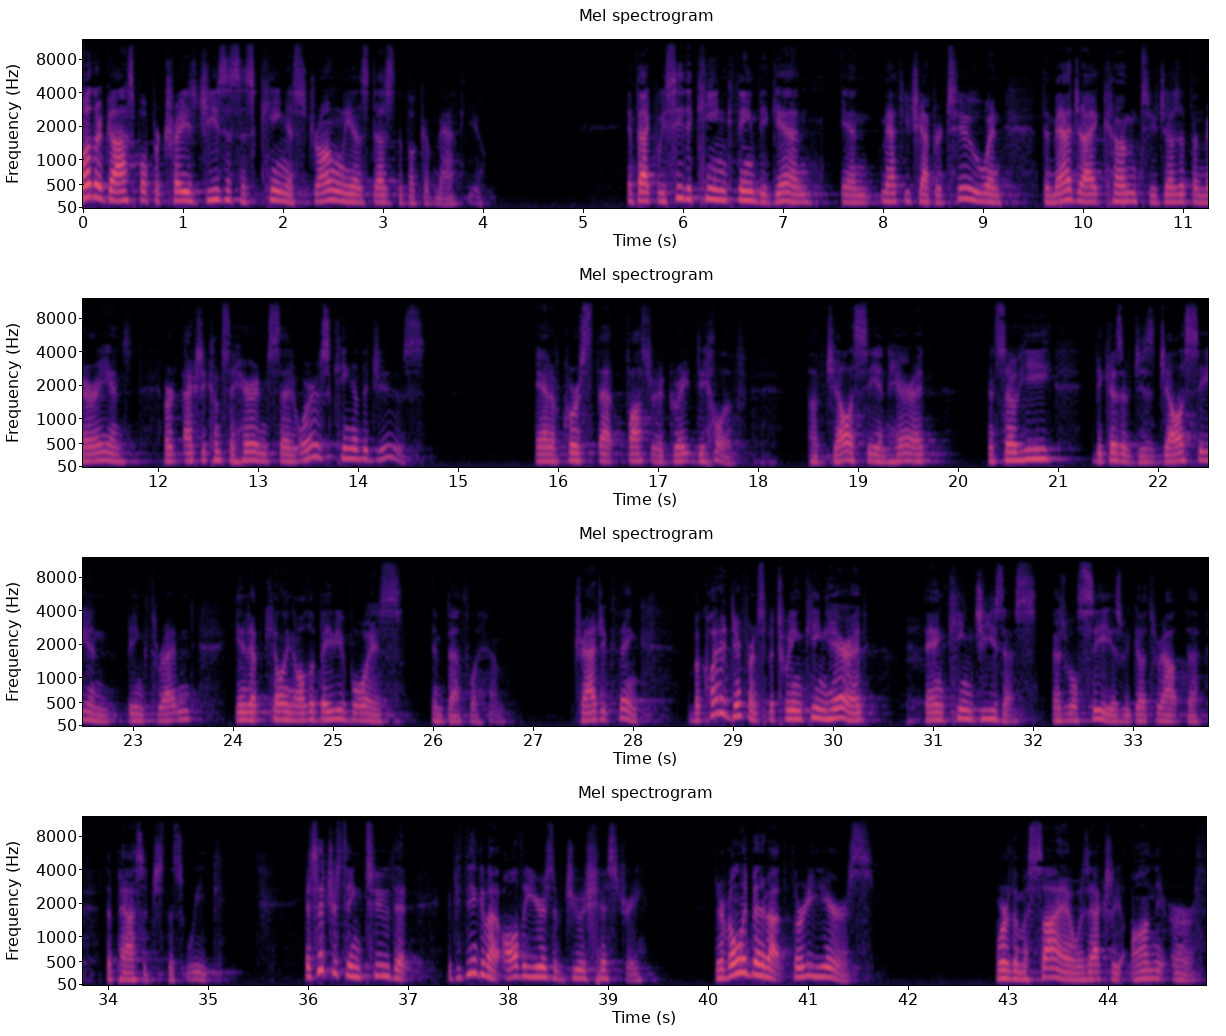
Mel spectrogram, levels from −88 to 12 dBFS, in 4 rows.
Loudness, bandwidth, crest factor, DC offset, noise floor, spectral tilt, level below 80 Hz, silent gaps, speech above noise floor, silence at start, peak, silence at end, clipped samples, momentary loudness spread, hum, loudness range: -34 LUFS; 11.5 kHz; 22 dB; under 0.1%; -77 dBFS; -6.5 dB/octave; -76 dBFS; none; 43 dB; 0 s; -12 dBFS; 0.05 s; under 0.1%; 14 LU; none; 6 LU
